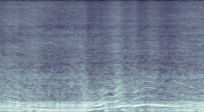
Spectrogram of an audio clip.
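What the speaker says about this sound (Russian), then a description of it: "на морозе обороты набирает он" A motorcycle engine with modified carburetors revs in freezing cold, running loud and close with rising and falling pitch sweeps as the throttle opens and eases off.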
